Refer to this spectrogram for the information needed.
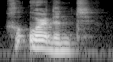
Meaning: past participle of ordenen
- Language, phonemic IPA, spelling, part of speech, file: Dutch, /ɣəˈʔɔrdənt/, geordend, adjective / verb, Nl-geordend.ogg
